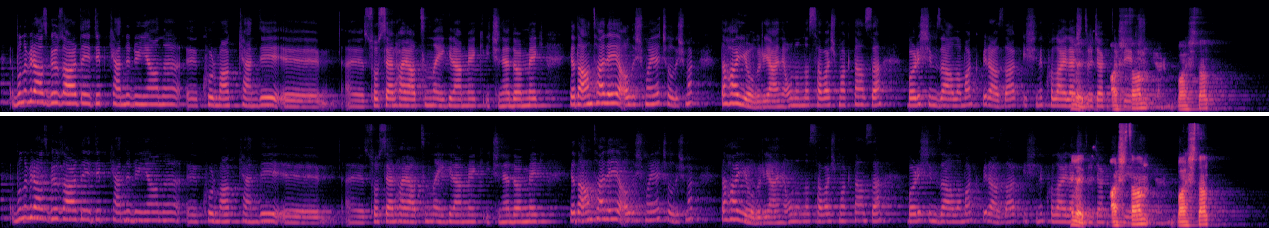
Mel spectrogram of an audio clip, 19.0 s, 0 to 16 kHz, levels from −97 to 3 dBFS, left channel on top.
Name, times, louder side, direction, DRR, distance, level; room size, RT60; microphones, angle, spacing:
voice 1, 0.1-10.4 10.8-13.3 13.6-17.6, left 4 dB, 75° left, 0.7 m, -38 dB
voice 2, 16.7-17.3 17.7-18.1, right 7 dB, 65° right, 0.3 m, -28 dB
18.5 x 7.9 x 6.1 m
head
